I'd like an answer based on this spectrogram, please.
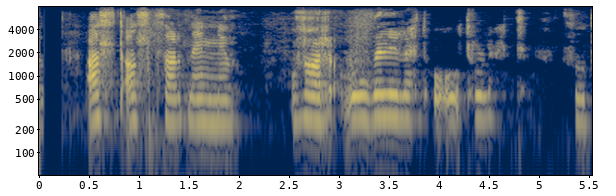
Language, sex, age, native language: Icelandic, female, 11, Icelandic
